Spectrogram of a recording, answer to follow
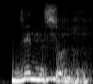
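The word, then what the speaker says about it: جنس: Jinsun, jins. Pakai jins ya Pak? Itu beda lagi ya. Jins itu bacanya ya. Kalau ini jinsun, jim nun sin, jenis bahasa Indonesia, genus dalam bahasa pengetahuan lama ya.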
